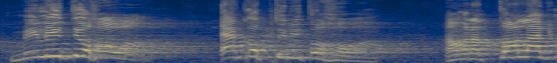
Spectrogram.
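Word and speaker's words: طلاق: শব্দটা কিন্তু তালাক নয়, শব্দটা তালাক নয়, শব্দটা হলো তলাক।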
